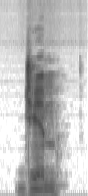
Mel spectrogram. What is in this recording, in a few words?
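"gym", American English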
